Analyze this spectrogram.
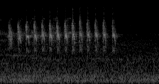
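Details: Kolibri ninja sunbird, 'full gereja tarung' song used for training other birds: a single fast high trill of roughly fifteen pulsing notes lasting just over a second, then silence.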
